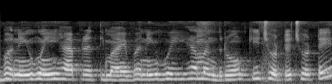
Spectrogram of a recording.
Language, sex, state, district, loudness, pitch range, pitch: Hindi, female, Punjab, Pathankot, -13 LUFS, 225-250 Hz, 235 Hz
